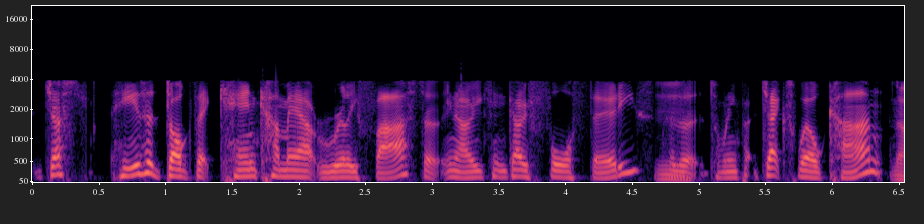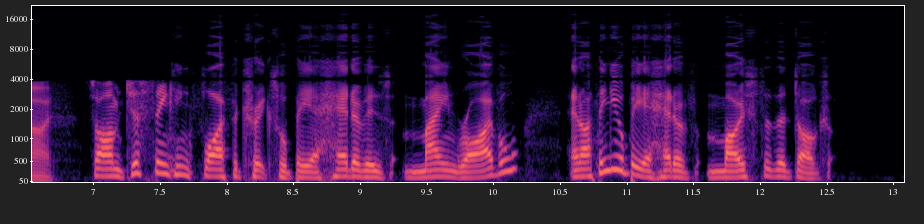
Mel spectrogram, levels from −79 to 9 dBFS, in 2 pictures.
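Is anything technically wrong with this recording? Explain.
Yes. From 7.59 s, after "I'm just", to the end, there's imaging from linear upsampling: 8 kHz raised to 48 kHz by straight-line interpolation, dulling the top and leaving faint mirror images from 4 to 8 kHz, roughly 25 dB down, a light metallic shimmer on sibilants.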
